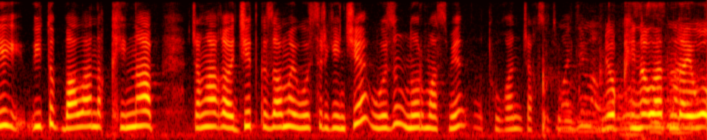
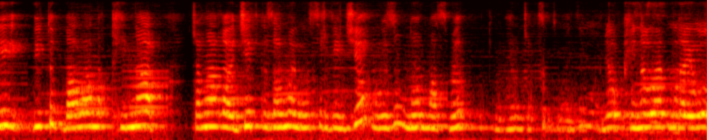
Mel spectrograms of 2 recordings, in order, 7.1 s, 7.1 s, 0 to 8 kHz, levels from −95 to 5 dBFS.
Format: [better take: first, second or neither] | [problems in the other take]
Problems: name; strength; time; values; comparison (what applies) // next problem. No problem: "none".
first | noise reduction (neural separator model SepFormer DNS4)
